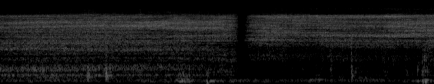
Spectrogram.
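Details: Montpellier snake (Malpolon monspessulanus) hissing defensively as a reaction to threat: a long, steady, airy hiss broken by one brief pause midway, with faint handling clicks underneath.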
